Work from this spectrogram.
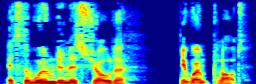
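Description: A man's voice: mid-range voice, normal speed, dry recording, studio quality, pitched above the performer's own voice, close to an everyday voice. A man voicing a harried, defiant military surgeon in an audiobook, speaking urgently and snappishly. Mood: grave, baffled. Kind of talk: dramatised audiobook dialogue.

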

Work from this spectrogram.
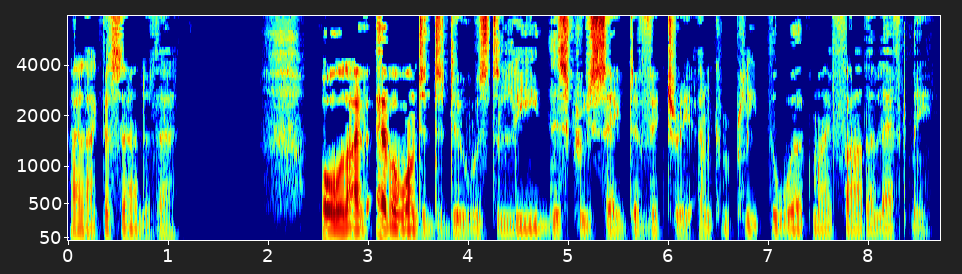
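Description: Guy doing a super deep raspy warlord for an audiobook, grave, proud, imperious, dry sound. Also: normal speed, no echo, exaggerated voice. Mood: wistful. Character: commanding, brooding armoured male warlord, proud and grand.

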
